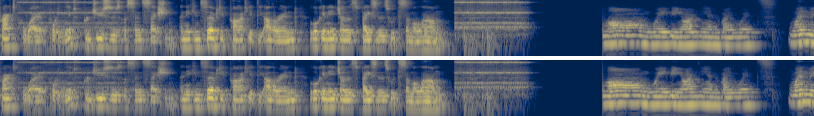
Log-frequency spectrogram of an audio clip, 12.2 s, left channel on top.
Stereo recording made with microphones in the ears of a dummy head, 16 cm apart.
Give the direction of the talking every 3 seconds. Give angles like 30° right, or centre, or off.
40° left, 10° left, 20° right, 50° right.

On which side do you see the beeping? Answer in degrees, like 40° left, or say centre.
10° left.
